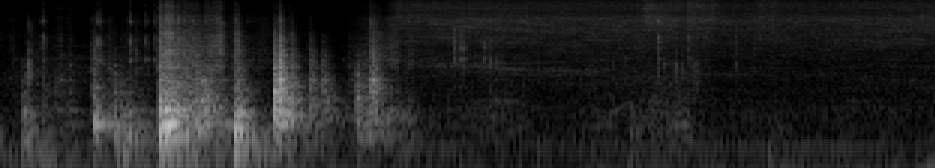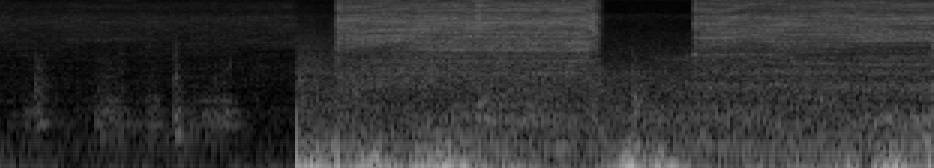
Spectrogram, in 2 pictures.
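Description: Aerosol coating sprayed onto the rusty underbody of a Dodge, with scattered clunks and handling noises first, then a loud steady hiss of spray in two long bursts.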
